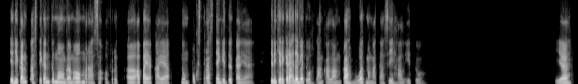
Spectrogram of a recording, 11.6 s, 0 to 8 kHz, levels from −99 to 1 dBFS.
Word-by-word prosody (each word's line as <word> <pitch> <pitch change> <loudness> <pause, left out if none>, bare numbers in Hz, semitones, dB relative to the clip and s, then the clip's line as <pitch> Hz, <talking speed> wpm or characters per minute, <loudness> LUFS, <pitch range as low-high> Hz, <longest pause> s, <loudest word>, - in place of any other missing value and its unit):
Jadi 105 +1 +2
kan, 130 -1 +6
pasti 105 +4 -6
kan 125 -1 +2
tuh 135 - -1
mau 110 -3 +3
nggak 95 -2 0
mau 120 +7 +4
merasa 100 -3 -7
over 100 -4 -16
eee, 95 -1 -1
apa 100 - +1
ya? 90 - 0
Kayak 90 -1 -4 0.2
numpuk 95 -2 -9
stresnya 100 +2 -3
gitu 110 +1 -2
kan 105 -1 -1
ya? 85 -2 -11 0.4
Jadi - - +6
kira-kira - - +5
ada - - +9
gak - - +3
tuh 90 -1 -7
langkah-langkah 95 +4 -1
buat 100 +4 -2
mengatasi 95 +4 -10
hal 90 -5 -14
itu? 85 -3 -19 2.7
Iya. 95 +7 +1
100 Hz, 155 wpm, -24 LUFS, 90-110 Hz, 2.7 s, ada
